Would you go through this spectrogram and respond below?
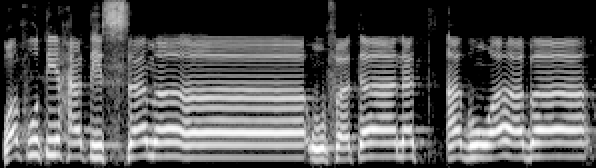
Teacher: با ساکن ہے، قلقلہ ہوگا، آواز لوٹ کر آئے گی، واو الف زبر وا، ایک الف کھینچنا ہے، 2 زبر کی تنوین کو الف سے بدل دینا ہے، اس کو کہتے ہیں وقف بالابدال مع الالف۔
